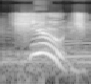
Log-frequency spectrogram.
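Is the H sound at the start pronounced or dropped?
pronounced. The word starts with a clear H sound.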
